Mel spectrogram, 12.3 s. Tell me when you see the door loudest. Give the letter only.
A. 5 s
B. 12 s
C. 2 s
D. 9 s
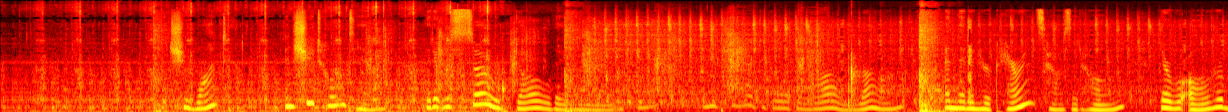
D.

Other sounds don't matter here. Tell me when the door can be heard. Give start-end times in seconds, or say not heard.
1.3-1.9, 5.2-6.0, 8.8-9.7.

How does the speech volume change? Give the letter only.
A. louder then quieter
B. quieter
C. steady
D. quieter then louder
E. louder
D.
